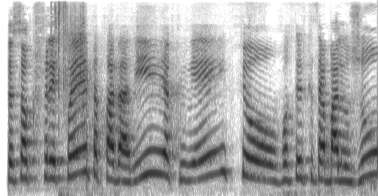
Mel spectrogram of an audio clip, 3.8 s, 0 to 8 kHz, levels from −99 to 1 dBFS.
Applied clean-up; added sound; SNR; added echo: neural mask model DeepFilterNet 3.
